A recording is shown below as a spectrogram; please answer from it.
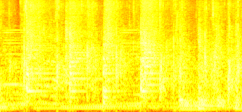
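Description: A church congregation claps in rhythmic bursts during an evangelical worship service, loud and close, with several distinct rounds of applause over a low background.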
